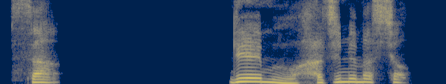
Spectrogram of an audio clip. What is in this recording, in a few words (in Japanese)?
"さあ、ゲームを始めましょう", 大人×中音域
